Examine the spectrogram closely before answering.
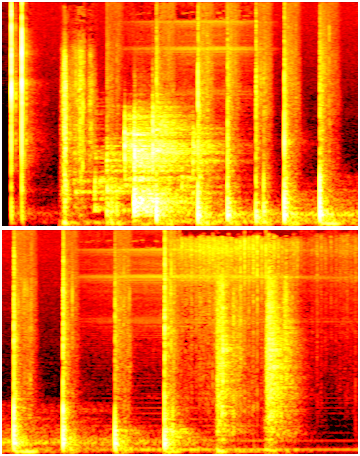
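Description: Footsteps walk steadily along a hard floor.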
